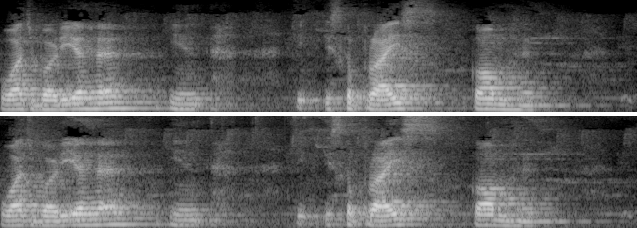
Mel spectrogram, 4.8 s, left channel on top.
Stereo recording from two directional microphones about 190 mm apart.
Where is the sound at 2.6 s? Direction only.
40° left (ahead or behind).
